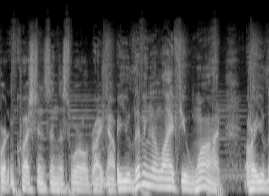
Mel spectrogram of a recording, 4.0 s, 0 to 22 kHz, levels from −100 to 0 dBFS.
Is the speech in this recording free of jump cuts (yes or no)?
no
